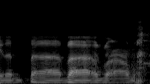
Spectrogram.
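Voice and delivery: ordinary talk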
